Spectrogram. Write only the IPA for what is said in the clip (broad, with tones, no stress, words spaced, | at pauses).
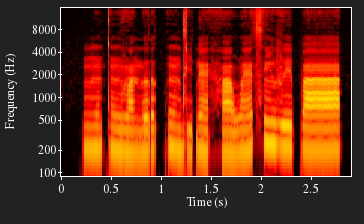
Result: ŋũ˨tũ˨vã˨n ə˧ɾə˧ kũ˧di˨ɗɛ̃˨ hã˨wɛ̃˨˦sĩ˦ ve˦paː˦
